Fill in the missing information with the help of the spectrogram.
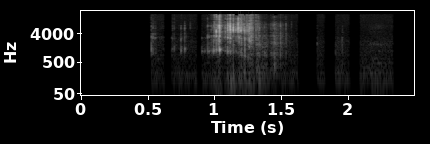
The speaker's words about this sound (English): And I have a bowl of chips on my desk, and I want to try something. I want to see if you can guess the flavor from the crunch.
